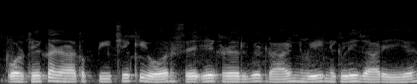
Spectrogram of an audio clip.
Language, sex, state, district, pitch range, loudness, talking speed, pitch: Hindi, male, Madhya Pradesh, Bhopal, 130-140 Hz, -13 LUFS, 230 wpm, 130 Hz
